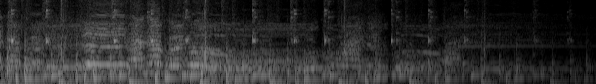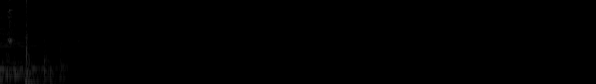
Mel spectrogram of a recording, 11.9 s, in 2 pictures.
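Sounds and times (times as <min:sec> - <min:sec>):
Ghanaian polyrhythmic ensemble: 0:00.0 - 0:06.4.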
